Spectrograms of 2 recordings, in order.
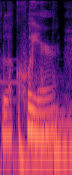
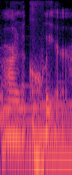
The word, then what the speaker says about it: LaQueer: You can visit me on TikTok as LaQueer, and that's LAKUWERR, LaQueer, okay?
